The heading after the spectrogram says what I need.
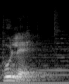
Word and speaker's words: poulet: Peito de frango, filet de poulet, filet, não pronuncia o T, de, poulet, poulet ou poulet. Então, depende da região. Poulet, não pronuncia o T também.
